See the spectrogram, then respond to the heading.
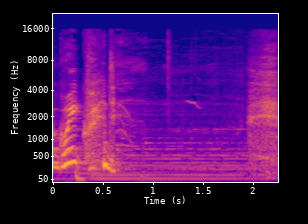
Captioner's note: chuckles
